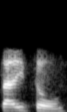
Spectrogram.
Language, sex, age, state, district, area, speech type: Bengali, female, 30-45, West Bengal, Alipurduar, rural, conversation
